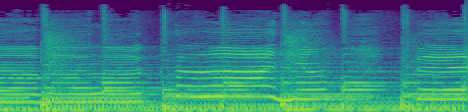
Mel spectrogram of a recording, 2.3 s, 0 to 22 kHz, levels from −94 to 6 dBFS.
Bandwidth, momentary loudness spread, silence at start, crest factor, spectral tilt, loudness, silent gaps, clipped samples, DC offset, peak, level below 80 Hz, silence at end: 18 kHz; 5 LU; 0 s; 10 dB; -5.5 dB/octave; -12 LUFS; none; under 0.1%; under 0.1%; 0 dBFS; -20 dBFS; 0 s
